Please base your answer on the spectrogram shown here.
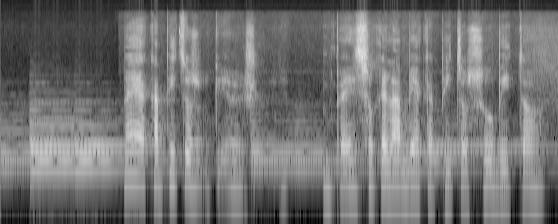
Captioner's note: speaking in foreign language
